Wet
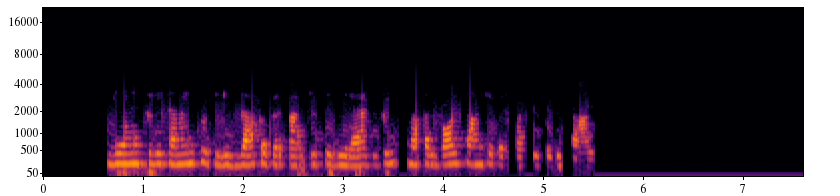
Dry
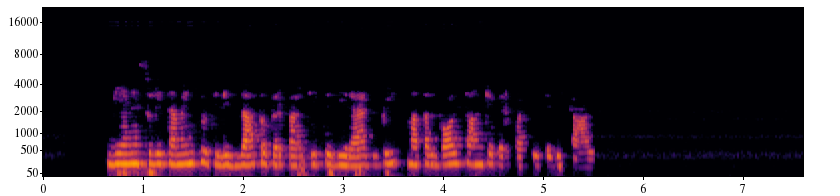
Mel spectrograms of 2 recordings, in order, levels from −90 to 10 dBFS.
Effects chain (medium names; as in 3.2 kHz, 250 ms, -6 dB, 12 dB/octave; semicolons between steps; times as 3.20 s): hysteresis with a dead band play -44 dBFS; step-sequenced low-pass 11 Hz 680–1800 Hz; trim -1.5 dB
